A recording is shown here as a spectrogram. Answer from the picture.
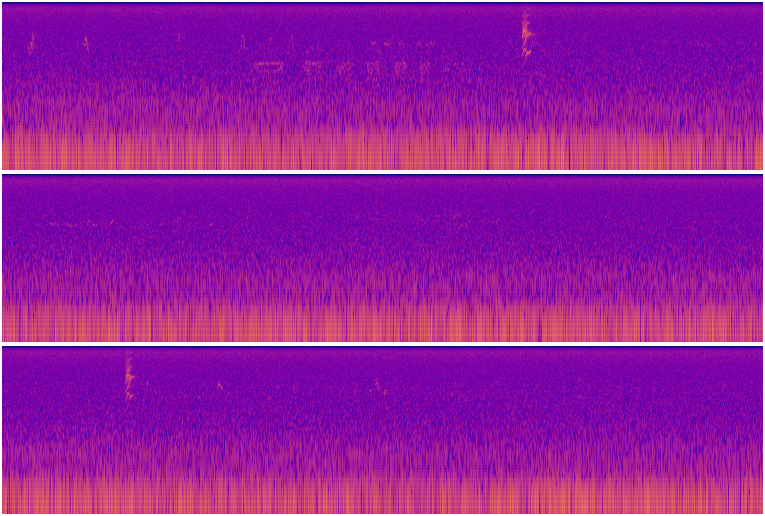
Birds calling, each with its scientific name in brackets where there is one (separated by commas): Hawaii Amakihi (Chlorodrepanis virens), Chinese Hwamei (Garrulax canorus), Erckel's Francolin (Pternistis erckelii), House Finch (Haemorhous mexicanus)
